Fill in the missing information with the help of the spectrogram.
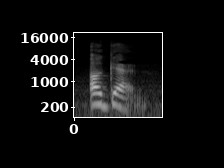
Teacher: a in the beginning making a schwa sound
